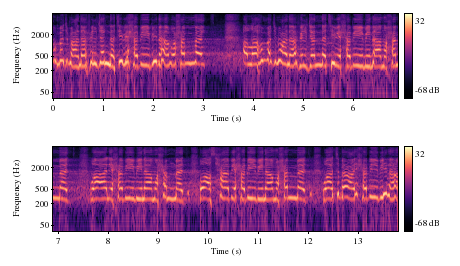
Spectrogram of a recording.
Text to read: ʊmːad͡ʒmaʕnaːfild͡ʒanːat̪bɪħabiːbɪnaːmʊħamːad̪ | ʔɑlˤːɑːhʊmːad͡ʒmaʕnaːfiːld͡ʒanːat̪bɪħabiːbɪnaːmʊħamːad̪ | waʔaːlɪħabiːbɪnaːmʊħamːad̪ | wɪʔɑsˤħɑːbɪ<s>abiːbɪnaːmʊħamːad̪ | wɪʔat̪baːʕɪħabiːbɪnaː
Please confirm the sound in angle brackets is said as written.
no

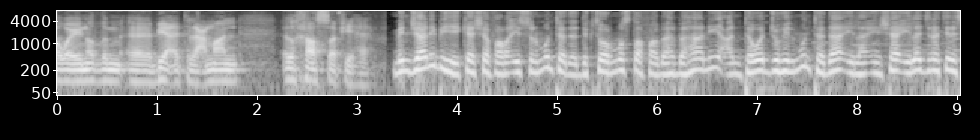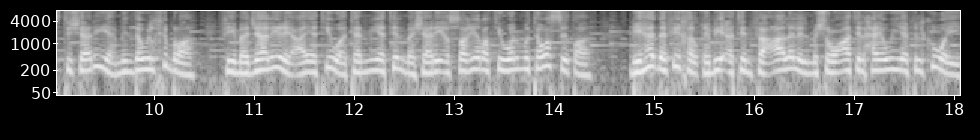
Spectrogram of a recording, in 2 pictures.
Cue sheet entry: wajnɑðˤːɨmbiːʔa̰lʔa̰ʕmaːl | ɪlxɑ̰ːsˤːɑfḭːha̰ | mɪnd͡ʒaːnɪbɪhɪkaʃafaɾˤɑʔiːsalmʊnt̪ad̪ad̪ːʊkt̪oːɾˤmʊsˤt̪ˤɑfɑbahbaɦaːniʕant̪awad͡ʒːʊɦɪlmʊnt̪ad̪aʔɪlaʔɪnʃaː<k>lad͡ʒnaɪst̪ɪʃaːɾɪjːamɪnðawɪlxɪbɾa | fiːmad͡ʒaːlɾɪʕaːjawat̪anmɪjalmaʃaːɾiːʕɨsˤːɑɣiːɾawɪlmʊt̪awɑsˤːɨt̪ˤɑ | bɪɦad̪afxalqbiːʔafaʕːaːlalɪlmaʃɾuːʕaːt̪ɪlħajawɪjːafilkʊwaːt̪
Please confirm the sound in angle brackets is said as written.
no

